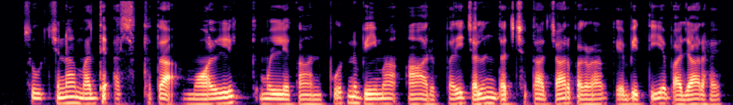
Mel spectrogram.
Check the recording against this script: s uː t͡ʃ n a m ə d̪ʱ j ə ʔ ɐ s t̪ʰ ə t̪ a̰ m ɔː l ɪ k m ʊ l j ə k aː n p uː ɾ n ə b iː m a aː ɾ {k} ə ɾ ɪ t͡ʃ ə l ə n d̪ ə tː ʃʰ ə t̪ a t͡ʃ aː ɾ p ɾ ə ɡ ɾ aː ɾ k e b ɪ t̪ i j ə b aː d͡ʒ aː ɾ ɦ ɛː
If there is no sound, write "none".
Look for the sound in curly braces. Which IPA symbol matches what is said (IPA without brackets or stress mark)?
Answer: p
